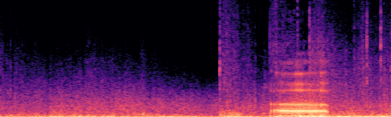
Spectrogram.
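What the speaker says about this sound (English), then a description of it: "I would much rather deal with the enemy artillery fire" Enemy artillery fire in a war video game: a low rumbling background breaks into a sudden heavy blast and then a second booming impact near the end.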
